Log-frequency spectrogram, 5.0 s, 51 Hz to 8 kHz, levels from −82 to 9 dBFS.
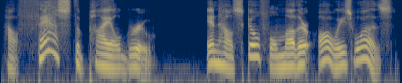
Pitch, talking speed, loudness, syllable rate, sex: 175 Hz, 130 wpm, -17 LUFS, 3.3 syllables/s, female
